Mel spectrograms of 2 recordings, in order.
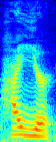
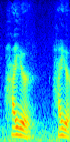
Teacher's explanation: If you hear a y in there, that's suggesting quite strongly that is two syllables. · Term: linking y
